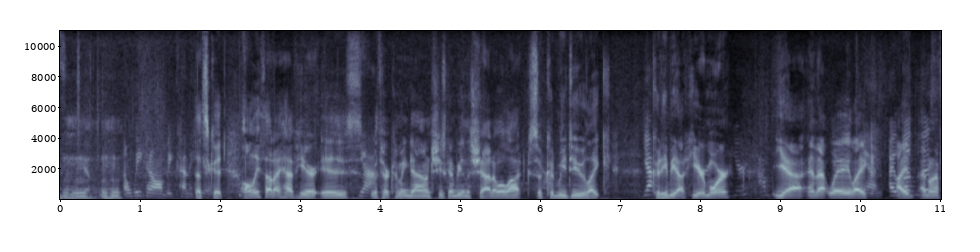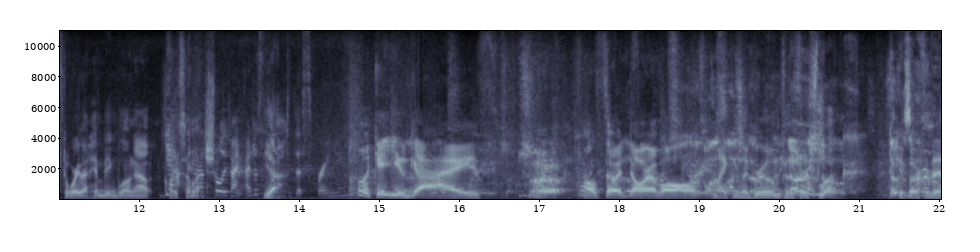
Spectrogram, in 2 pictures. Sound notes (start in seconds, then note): 16.7 men in unison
